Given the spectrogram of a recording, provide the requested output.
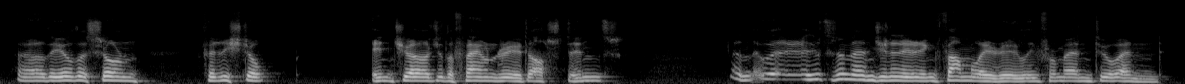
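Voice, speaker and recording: A man with a Birmingham accent speaks in a high pitch. His speech has long, frequent pauses. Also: ordinary pitch variation, fairly slow pace. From England, Birmingham. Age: 80s+. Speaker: former motorcycle racer. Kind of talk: documentary interview. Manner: halting.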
